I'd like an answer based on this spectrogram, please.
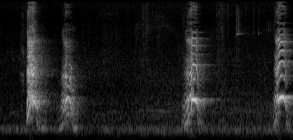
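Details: A pet dog barking while fighting a praying mantis: four sharp, high barks spaced irregularly, two close together, then a long pause before two more, each with a brief whining tail, in an otherwise quiet setting.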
